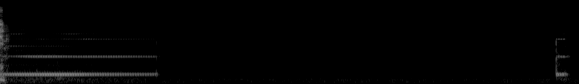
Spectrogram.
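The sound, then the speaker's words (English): Ring tone of an outgoing phone call, dialled repeatedly: one steady tone of about a second and a half, a long gap of faint hiss, then the tone returning at the end. “Just gotta keep calling. Just ignore and keep calling.”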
